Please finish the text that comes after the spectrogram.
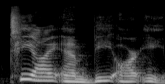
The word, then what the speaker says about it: timbre: Timbre, T-I-M-B-R-E, pronounced in English either timbre or timbre, is the word that we use for sound source in music.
